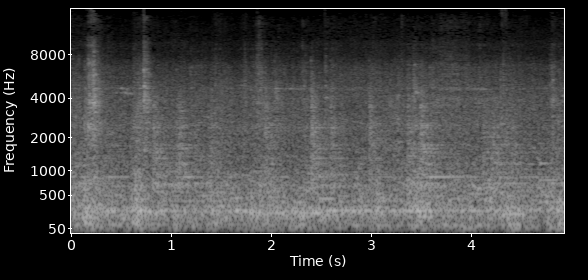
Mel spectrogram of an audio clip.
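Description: Passenger train rolling along the track, heard from an open-air car: a steady rumble of wheels on rail, with sharp clacks every half second to a second as the wheels cross rail joints.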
